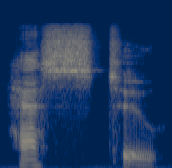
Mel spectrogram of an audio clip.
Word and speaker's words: has to: And when you use has to mean must, usually you pronounce it differently. So in this sentence, you would say she has to.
